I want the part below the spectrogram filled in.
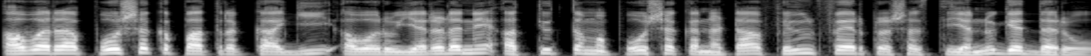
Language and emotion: Kannada, neutral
